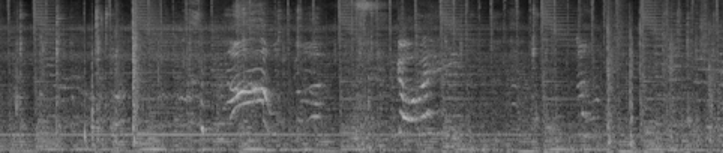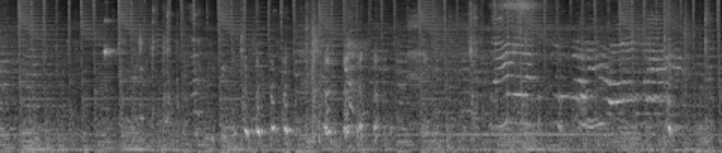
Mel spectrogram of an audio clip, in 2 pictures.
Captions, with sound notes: OH, GOD ! GO AWAY. [ Cackling ] LEON, SOMEBODY, HELP ME !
